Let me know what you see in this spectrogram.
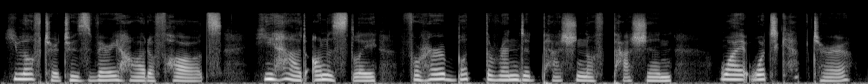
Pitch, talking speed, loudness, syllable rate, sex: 195 Hz, 160 wpm, -18 LUFS, 4.4 syllables/s, female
